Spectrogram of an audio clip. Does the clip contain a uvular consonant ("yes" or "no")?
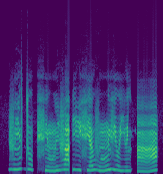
no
